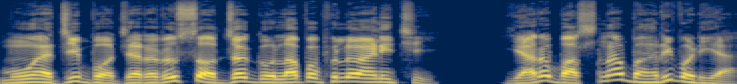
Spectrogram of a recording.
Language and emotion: Odia, happy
